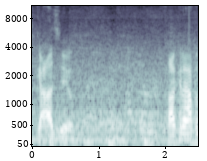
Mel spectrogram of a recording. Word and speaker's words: Gazoo: is doing for them I also didn't realize that godzoo racing is pronounced gazi racing I thought it was Gazoo racing it's Gazoo uh can I hop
